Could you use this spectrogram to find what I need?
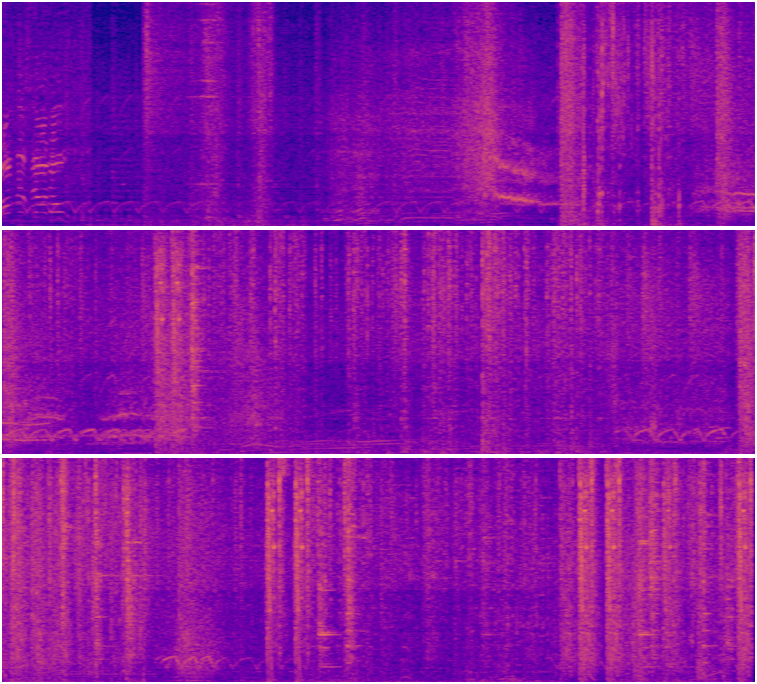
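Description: A motorcycle engine roars past.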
